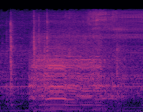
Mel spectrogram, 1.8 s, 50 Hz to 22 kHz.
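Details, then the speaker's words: Sharp VC-H972 VHS VCR bought new around 1996-97, unused about 20 years, after freeing the stuck tension band: strained loading-motor whine with gear chatter, tape still won't load; loading motor suspected slipping. "Oh, it still won't load. What the heck? Loading motor is noisy."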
